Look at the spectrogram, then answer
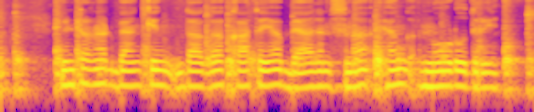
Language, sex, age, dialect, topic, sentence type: Kannada, male, 18-24, Northeastern, banking, question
